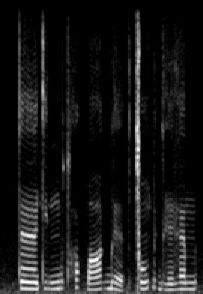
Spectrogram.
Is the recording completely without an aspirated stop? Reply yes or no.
yes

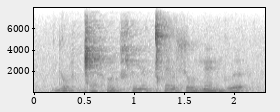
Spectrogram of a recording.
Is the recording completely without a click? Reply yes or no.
no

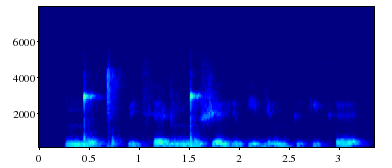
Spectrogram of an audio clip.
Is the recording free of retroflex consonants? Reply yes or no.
no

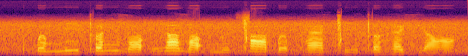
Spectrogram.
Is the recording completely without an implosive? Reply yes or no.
no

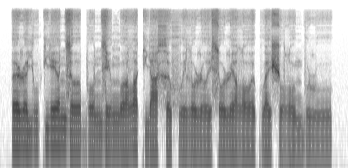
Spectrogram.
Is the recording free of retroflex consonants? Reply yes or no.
no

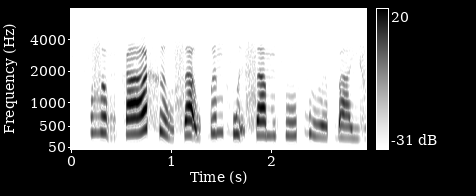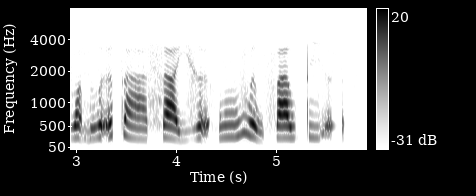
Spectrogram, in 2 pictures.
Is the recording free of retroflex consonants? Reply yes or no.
yes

